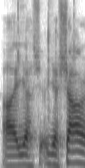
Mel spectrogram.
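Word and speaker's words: ישר: are written in the book of Jasher, I think is the way that you would pronounce it in the English language. Yashar is how we say it in Hebrew.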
